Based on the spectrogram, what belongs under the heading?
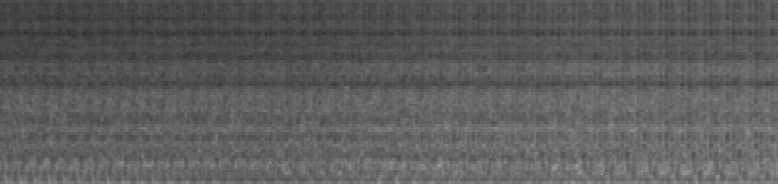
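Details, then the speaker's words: Rebuilt Stuart Twin Victoria model steam engine, baseboard on bubble wrap, after a minor timing tweak, re-oiling and silicone O-rings fitted to the crossheads: even chuffing about three beats a second, no knocks or rattles; running smoothly. "after a minor tweak to the timing and re-oiling all of the moving Parts this is what the engine now sounds like"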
